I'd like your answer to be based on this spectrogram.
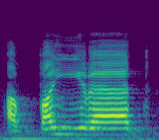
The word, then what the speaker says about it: الطيبات: وأمثلة ذلك الطيبات، وقعت الطاء بعد لام أل فوجب الإدغام، تقول الطاء، فتنطق بالطاء مشددة، لأننا قلنا سابقا الإدغام يؤدي إلى النطق بالحرف الثاني مشددا.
